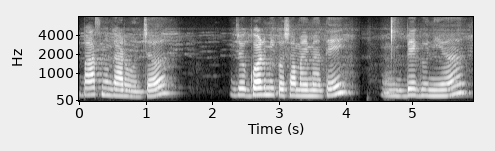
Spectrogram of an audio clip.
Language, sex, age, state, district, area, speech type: Nepali, female, 45-60, West Bengal, Darjeeling, rural, spontaneous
